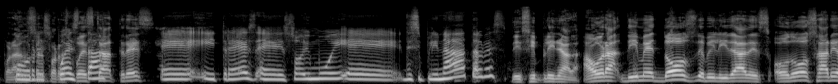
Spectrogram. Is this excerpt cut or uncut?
uncut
